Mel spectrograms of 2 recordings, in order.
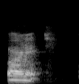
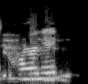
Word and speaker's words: Barnage: And Kristen, how do I say your last name? – Barnage. – Barnage. Got it. Okay. – She's on mute. – Yeah. – You think I know how to use Zoom by now? Yes, Barnage. The E is silent.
